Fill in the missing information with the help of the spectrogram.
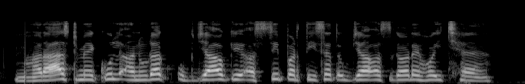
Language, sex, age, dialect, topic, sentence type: Maithili, male, 18-24, Bajjika, agriculture, statement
